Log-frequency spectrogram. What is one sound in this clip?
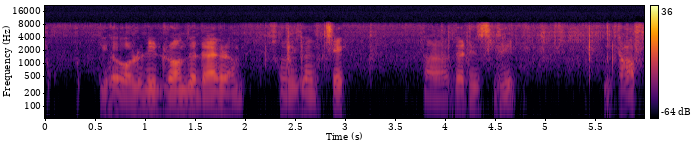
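A sheet of paper rustles as it slides into place.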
